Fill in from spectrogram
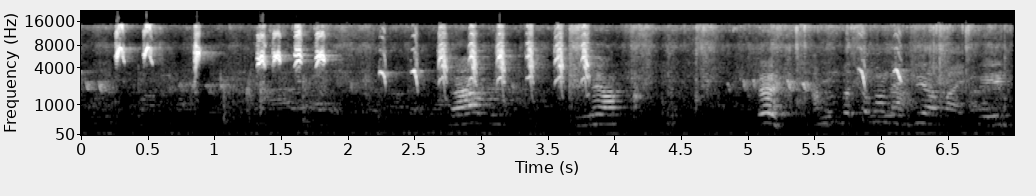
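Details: Caged Javan sunbird after morning dew exposure, giving a busy embroidery-machine style fill: staccato high ticks in quick series mixed with fast wavering chatter at middle pitch.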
